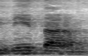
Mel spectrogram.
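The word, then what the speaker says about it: नेतारं: तो नेतारम में वहां पर डबलता नहीं है, इसलिए नेतारम। कई बार लोग पढ़ते पढ़ते जैसे भेदतारम करते ऐसे नेतारम कर देते हैं, तो इसलिए इसके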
